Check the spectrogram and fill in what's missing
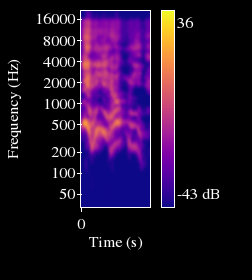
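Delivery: real laugh through the words, high and loud; laughing while telling viewers about the conversation. Real, not acted.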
